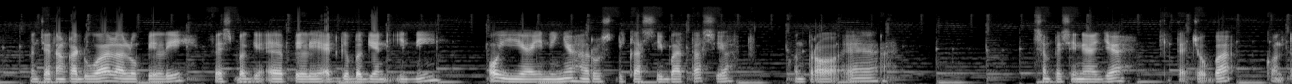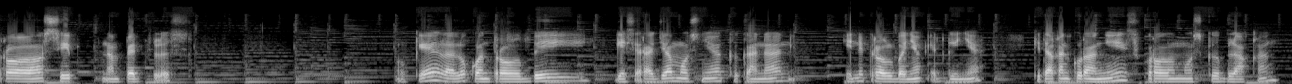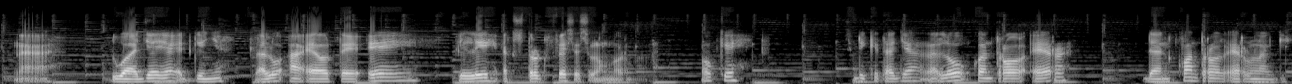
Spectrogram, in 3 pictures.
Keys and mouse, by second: 0.2 2, 7.2 ctrl+r, 11.6 shift+click, 14.4 ctrl+shift+n, 17.8 ctrl+b, 30.1 alt+e, 30.3 alt+e, 32.7 alt+middle click, 33.2 click, 35.5 ctrl+r, 35.7 ctrl+r.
